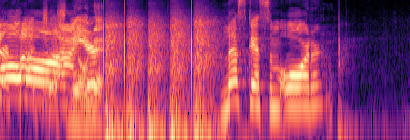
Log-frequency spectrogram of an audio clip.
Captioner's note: gavel bangs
